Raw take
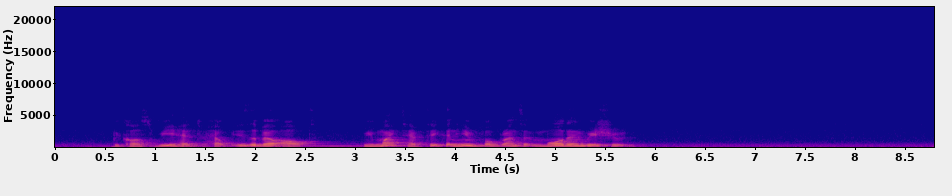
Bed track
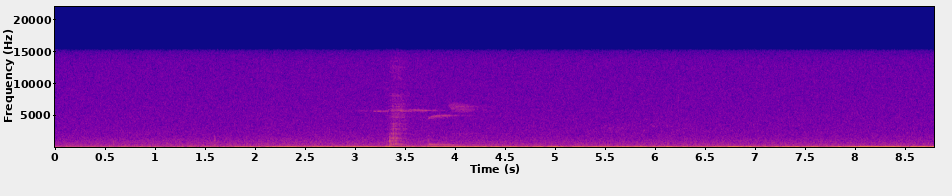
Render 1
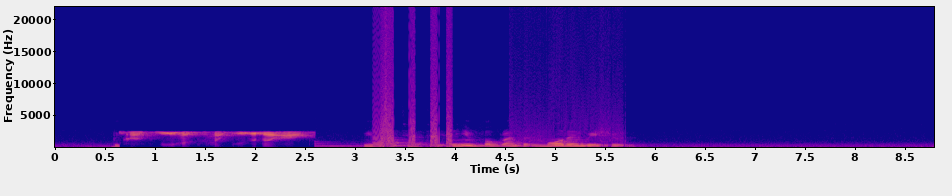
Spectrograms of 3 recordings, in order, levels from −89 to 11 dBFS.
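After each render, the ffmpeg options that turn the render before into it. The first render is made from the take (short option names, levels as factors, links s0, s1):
-filter_complex "[0:a]asettb=1/sr,asplit=3[s0][s1][s2];[s0]atrim=end=0.644[s3];[s1]atrim=start=0.64:end=2.6,asetpts=PTS-STARTPTS,afade=t=in:d=0.004:c=qsin,afade=t=out:st=1.956:d=0.004:c=qsin,lowpass=f=2100:t=q:w=0.5098,lowpass=f=2100:t=q:w=0.6013,lowpass=f=2100:t=q:w=0.9,lowpass=f=2100:t=q:w=2.563,afreqshift=-2500[s4];[s2]atrim=start=2.596[s5];[s3][s4]acrossfade=d=0.004:c1=hsin:c2=qsin[s6];[s6][s5]acrossfade=d=0.004:c1=qsin:c2=hsin,asplit=3[s7][s8][s9];[s7]afade=t=out:st=3.17:d=0.02[s10];[s8]aeval=exprs='(mod(42.2*val(0)+1,2)-1)/42.2':c=same,afade=t=in:st=3.17:d=0.02,afade=t=out:st=3.96:d=0.02[s11];[s9]afade=t=in:st=3.96:d=0.02[s12];[s10][s11][s12]amix=inputs=3:normalize=0,asettb=1/sr,asplit=3[s13][s14][s15];[s13]atrim=end=4.544[s16];[s14]atrim=start=4.54:end=5.71,asetpts=PTS-STARTPTS,afade=t=in:d=0.004:c=qsin,afade=t=out:st=1.166:d=0.004:c=qsin,aeval=exprs='val(0)*gte(abs(val(0)),0.00473)':c=same[s17];[s15]atrim=start=5.706[s18];[s16][s17]acrossfade=d=0.004:c1=hsin:c2=qsin[s19];[s19][s18]acrossfade=d=0.004:c1=qsin:c2=hsin"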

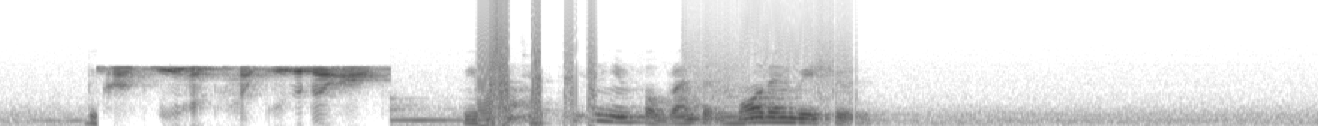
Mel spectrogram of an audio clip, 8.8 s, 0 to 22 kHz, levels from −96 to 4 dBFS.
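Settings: -filter_complex "[0:a]asettb=1/sr,asplit=3[s0][s1][s2];[s0]atrim=end=1.134[s3];[s1]atrim=start=1.13:end=1.57,asetpts=PTS-STARTPTS,afade=t=in:d=0.004:c=qsin,afade=t=out:st=0.436:d=0.004:c=qsin,aecho=1:1:1.7:0.44,atrim=end_sample=19404[s4];[s2]atrim=start=1.566[s5];[s3][s4]acrossfade=d=0.004:c1=hsin:c2=qsin[s6];[s6][s5]acrossfade=d=0.004:c1=qsin:c2=hsin,asplit=2[s7][s8];[s7]atrim=end=3.61,asetpts=PTS-STARTPTS,afade=t=out:st=3.606:d=0.004:c=hsin:silence=0.199526[s9];[s8]atrim=start=3.61,asetpts=PTS-STARTPTS,afade=t=in:d=0.98:silence=0.199526[s10];[s9][s10]concat=n=2:v=0:a=1"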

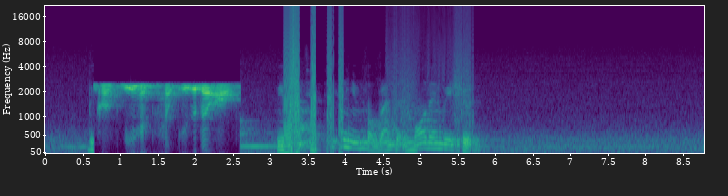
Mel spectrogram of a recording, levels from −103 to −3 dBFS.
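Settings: -filter_complex "[0:a]asettb=1/sr,asplit=3[s0][s1][s2];[s0]atrim=end=4.044[s3];[s1]atrim=start=4.04:end=5.52,asetpts=PTS-STARTPTS,afade=t=in:d=0.004:c=qsin,afade=t=out:st=1.476:d=0.004:c=qsin,acompressor=threshold=0.0112:ratio=6:attack=3.2:release=140:knee=1:detection=peak[s4];[s2]atrim=start=5.516[s5];[s3][s4]acrossfade=d=0.004:c1=hsin:c2=qsin[s6];[s6][s5]acrossfade=d=0.004:c1=qsin:c2=hsin"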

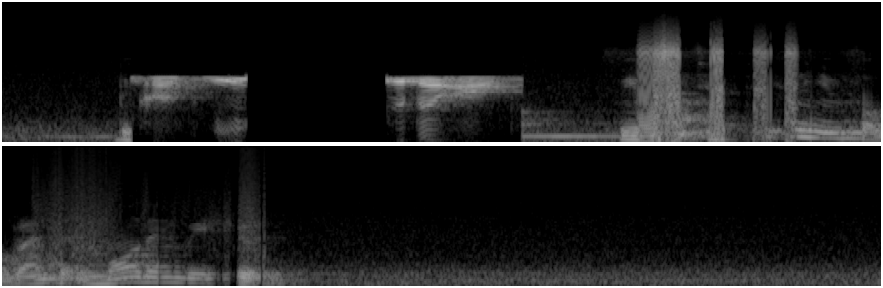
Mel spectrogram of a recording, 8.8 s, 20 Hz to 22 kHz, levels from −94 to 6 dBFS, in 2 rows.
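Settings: -filter_complex "[0:a]asettb=1/sr,asplit=3[s0][s1][s2];[s0]atrim=end=3.004[s3];[s1]atrim=start=3:end=4.35,asetpts=PTS-STARTPTS,afade=t=in:d=0.004:c=qsin,afade=t=out:st=1.346:d=0.004:c=qsin,lowpass=f=5000:t=q:w=6.1[s4];[s2]atrim=start=4.346[s5];[s3][s4]acrossfade=d=0.004:c1=hsin:c2=qsin[s6];[s6][s5]acrossfade=d=0.004:c1=qsin:c2=hsin,asettb=1/sr,asplit=3[s7][s8][s9];[s7]atrim=end=5.174[s10];[s8]atrim=start=5.17:end=5.7,asetpts=PTS-STARTPTS,afade=t=in:d=0.004:c=qsin,afade=t=out:st=0.526:d=0.004:c=qsin,agate=range=0.0224:threshold=0.0126:ratio=3:release=100:detection=peak[s11];[s9]atrim=start=5.696[s12];[s10][s11]acrossfade=d=0.004:c1=hsin:c2=qsin[s13];[s13][s12]acrossfade=d=0.004:c1=qsin:c2=hsin,asplit=3[s14][s15][s16];[s14]atrim=end=1.22,asetpts=PTS-STARTPTS,afade=t=out:st=1.216:d=0.004:c=hsin[s17];[s15]atrim=start=1.22:end=1.92,asetpts=PTS-STARTPTS,volume=0[s18];[s16]atrim=start=1.92,asetpts=PTS-STARTPTS,afade=t=in:d=0.004:c=hsin[s19];[s17][s18][s19]concat=n=3:v=0:a=1"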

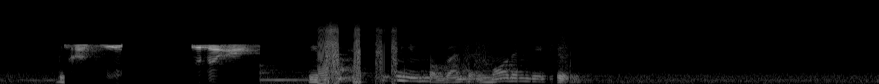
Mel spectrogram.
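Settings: -filter_complex "[0:a]asettb=1/sr,asplit=3[s0][s1][s2];[s0]atrim=end=3.044[s3];[s1]atrim=start=3.04:end=4.22,asetpts=PTS-STARTPTS,afade=t=in:d=0.004:c=qsin,afade=t=out:st=1.176:d=0.004:c=qsin,highshelf=f=3300:t=q:w=1.5:g=-8.5[s4];[s2]atrim=start=4.216[s5];[s3][s4]acrossfade=d=0.004:c1=hsin:c2=qsin[s6];[s6][s5]acrossfade=d=0.004:c1=qsin:c2=hsin"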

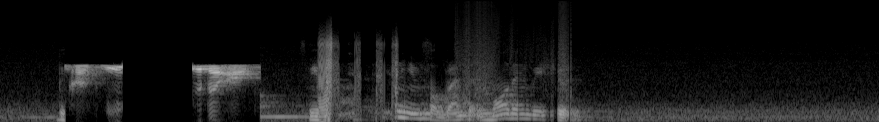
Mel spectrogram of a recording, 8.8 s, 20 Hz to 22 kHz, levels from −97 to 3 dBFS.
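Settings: -filter_complex "[0:a]asettb=1/sr,asplit=3[s0][s1][s2];[s0]atrim=end=3.314[s3];[s1]atrim=start=3.31:end=3.95,asetpts=PTS-STARTPTS,afade=t=in:d=0.004:c=qsin,afade=t=out:st=0.636:d=0.004:c=qsin,acompressor=threshold=0.00282:ratio=10:attack=3.2:release=140:knee=1:detection=peak[s4];[s2]atrim=start=3.946[s5];[s3][s4]acrossfade=d=0.004:c1=hsin:c2=qsin[s6];[s6][s5]acrossfade=d=0.004:c1=qsin:c2=hsin"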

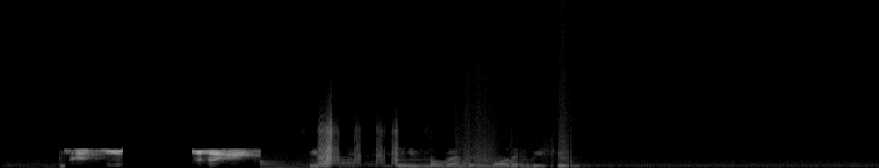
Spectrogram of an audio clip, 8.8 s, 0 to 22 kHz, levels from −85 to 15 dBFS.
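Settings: -af "highpass=630,adynamicequalizer=threshold=0.00562:dfrequency=1200:dqfactor=0.78:tfrequency=1200:tqfactor=0.78:attack=5:release=100:ratio=0.375:range=2:mode=boostabove:tftype=bell"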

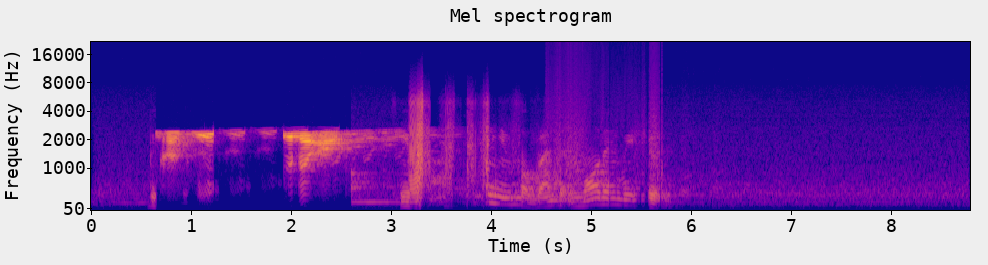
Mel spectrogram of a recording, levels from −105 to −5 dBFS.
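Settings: -filter_complex "[0:a]asplit=5[s0][s1][s2][s3][s4];[s1]adelay=315,afreqshift=78,volume=0.0794[s5];[s2]adelay=630,afreqshift=156,volume=0.0437[s6];[s3]adelay=945,afreqshift=234,volume=0.024[s7];[s4]adelay=1260,afreqshift=312,volume=0.0132[s8];[s0][s5][s6][s7][s8]amix=inputs=5:normalize=0"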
